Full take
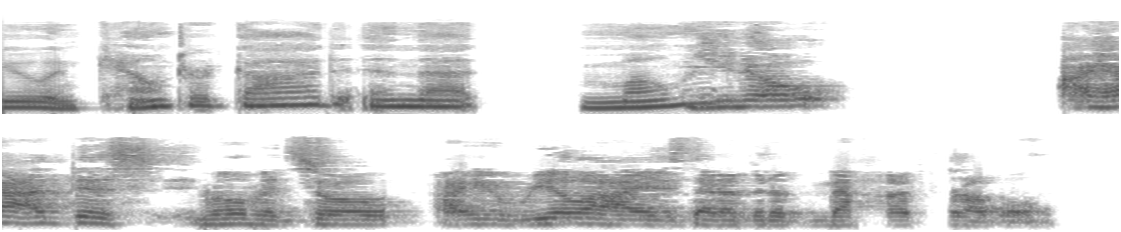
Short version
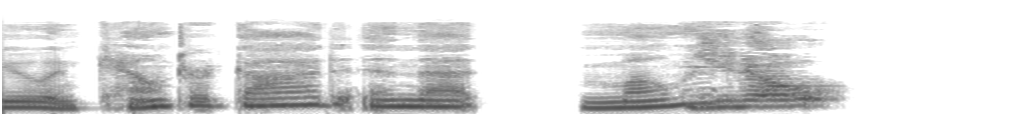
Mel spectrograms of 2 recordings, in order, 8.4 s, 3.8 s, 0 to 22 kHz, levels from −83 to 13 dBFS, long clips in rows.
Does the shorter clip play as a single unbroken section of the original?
yes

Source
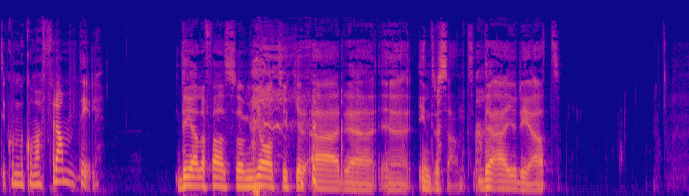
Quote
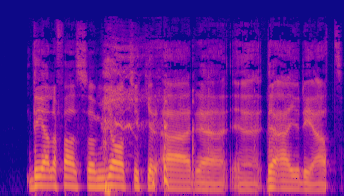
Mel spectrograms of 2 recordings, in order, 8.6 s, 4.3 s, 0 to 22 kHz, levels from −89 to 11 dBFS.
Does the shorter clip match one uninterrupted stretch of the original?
no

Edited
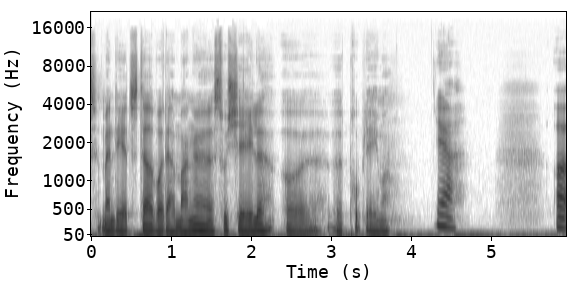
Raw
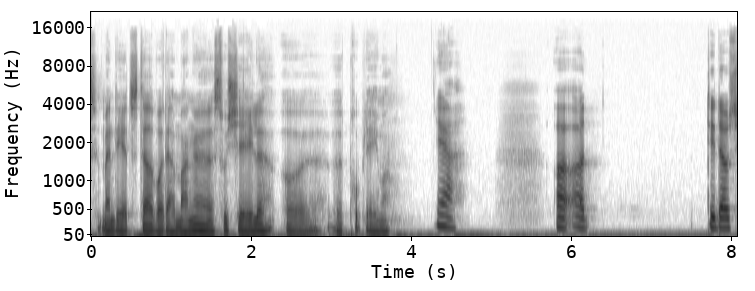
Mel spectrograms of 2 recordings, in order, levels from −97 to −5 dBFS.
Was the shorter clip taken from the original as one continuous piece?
yes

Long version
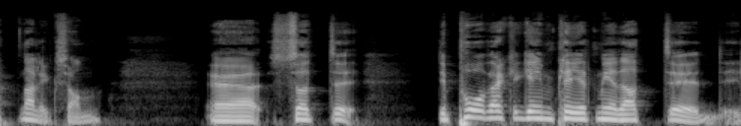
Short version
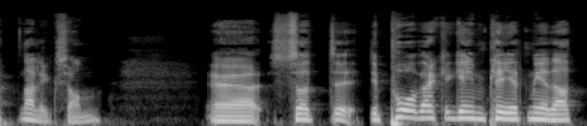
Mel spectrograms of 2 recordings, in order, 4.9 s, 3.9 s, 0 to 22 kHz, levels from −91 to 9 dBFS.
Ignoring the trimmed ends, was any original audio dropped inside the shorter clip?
yes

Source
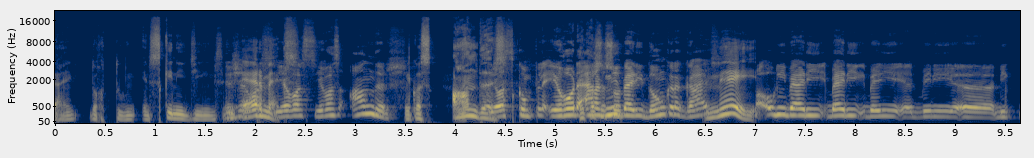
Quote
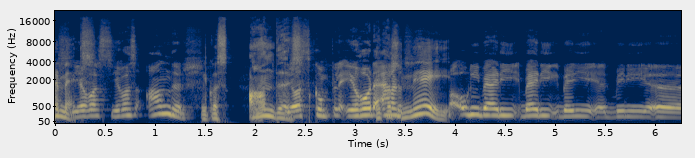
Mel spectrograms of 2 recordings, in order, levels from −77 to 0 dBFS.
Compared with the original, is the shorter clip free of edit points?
no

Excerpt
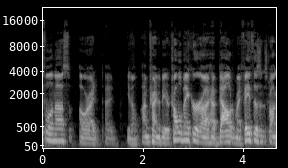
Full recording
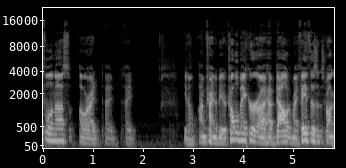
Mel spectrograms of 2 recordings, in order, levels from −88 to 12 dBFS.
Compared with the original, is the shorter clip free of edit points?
no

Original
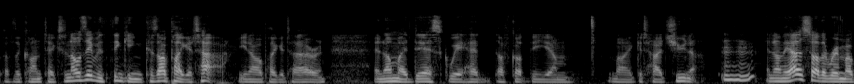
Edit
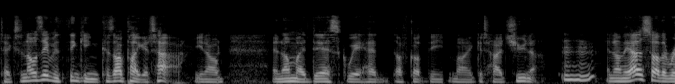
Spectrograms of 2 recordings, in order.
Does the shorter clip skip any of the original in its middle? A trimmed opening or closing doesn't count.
yes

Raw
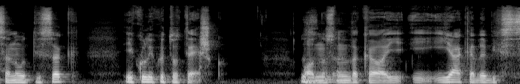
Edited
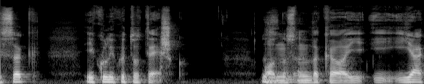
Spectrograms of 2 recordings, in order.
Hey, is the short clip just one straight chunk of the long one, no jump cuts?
yes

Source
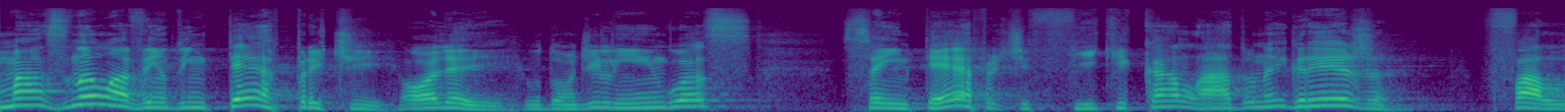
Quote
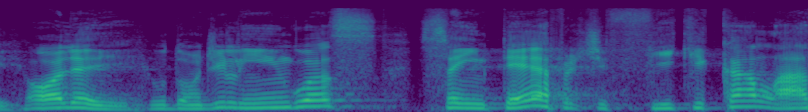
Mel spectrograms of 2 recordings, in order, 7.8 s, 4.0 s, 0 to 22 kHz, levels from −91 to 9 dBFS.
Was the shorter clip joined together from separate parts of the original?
yes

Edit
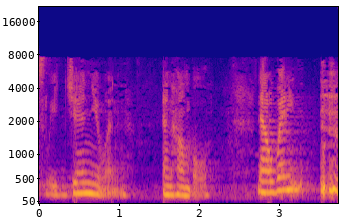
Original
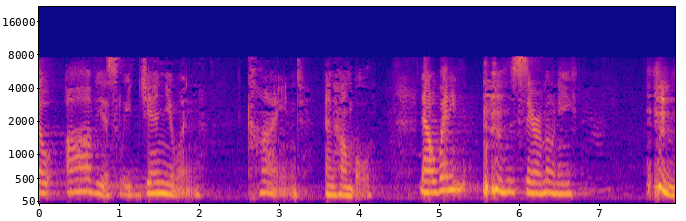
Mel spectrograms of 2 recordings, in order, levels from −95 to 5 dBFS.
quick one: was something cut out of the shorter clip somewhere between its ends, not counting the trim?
yes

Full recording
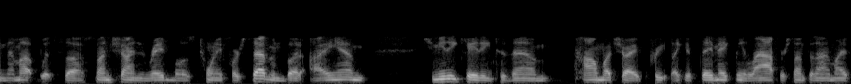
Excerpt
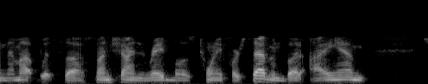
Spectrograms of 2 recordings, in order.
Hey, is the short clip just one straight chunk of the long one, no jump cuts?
yes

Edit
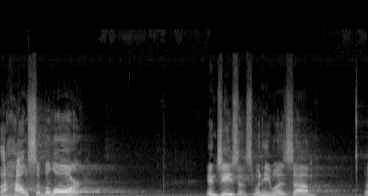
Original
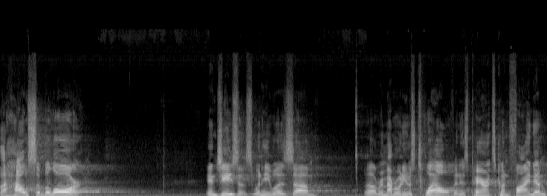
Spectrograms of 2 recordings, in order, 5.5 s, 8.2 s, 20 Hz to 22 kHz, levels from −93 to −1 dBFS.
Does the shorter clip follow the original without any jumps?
yes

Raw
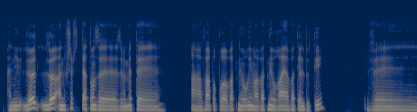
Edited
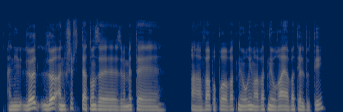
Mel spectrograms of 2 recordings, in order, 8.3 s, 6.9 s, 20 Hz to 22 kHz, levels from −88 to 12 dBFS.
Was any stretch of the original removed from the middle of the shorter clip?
no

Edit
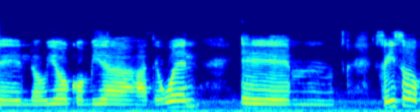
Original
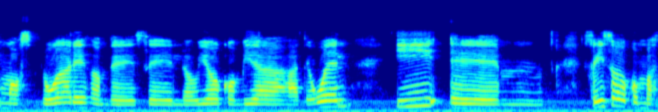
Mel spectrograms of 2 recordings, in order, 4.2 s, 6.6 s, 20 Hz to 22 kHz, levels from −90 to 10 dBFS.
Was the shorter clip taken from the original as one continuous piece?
no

